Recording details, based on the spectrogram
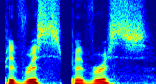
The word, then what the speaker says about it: PVRIS: How you pronounce this, Rich? Pivris, is it? – Yeah, PVRIS. – Yeah, give me a Pivris, minute.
